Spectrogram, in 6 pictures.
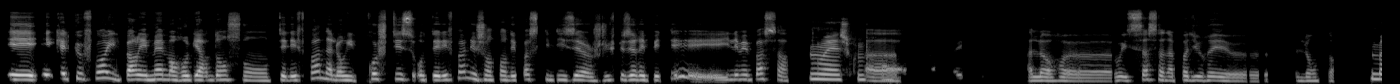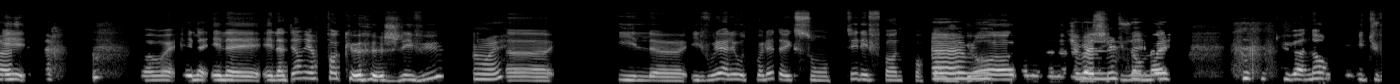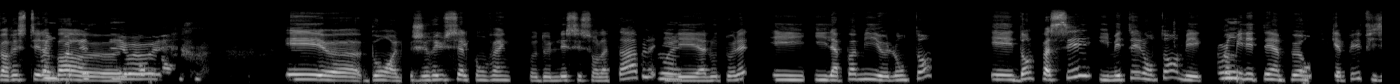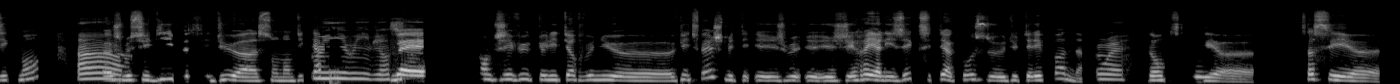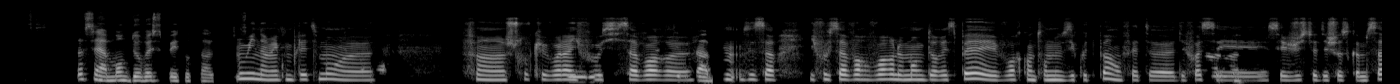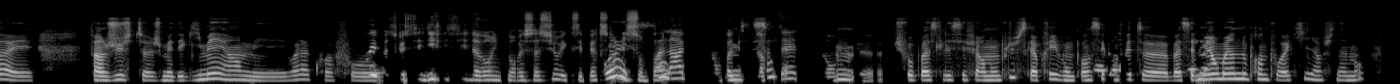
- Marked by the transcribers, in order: static; distorted speech; unintelligible speech; chuckle; chuckle; chuckle; chuckle; other background noise; other noise
- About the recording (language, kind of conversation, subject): French, unstructured, Qu’est-ce que tu trouves important dans une amitié durable ?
